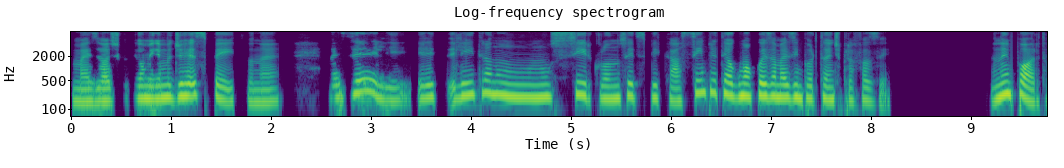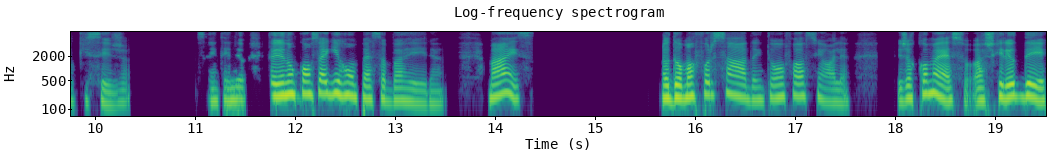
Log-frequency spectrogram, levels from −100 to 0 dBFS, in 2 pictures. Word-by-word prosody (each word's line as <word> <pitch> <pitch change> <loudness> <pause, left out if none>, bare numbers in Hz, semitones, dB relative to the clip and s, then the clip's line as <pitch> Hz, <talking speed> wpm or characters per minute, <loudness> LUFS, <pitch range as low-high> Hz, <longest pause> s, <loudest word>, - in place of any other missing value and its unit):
Mas 155 -1 -3
eu 160 - 0
acho 160 0 -3
que 185 - -31
tem 190 -1 -3
o - - +2
mínimo 190 +1 +3
de 200 +2 +2
respeito, 195 -7 -1
né. 150 +1 -6 0.5
Mas 195 +2 -5
ele 235 -10 -1 0.4
ele 185 +6 -2
entra 245 +2 0
num 210 -3 +2
num 200 +1 +1
círculo, 200 -3 -3
eu - - 0
não 190 - 0
sei 215 +2 -2
te - - -14
explicar, 185 -4 -6
sempre 260 - -2
tem 245 - +1
alguma 215 0 +4
coisa 215 -1 +3
mais 200 0 +2
importante 185 -1 -1
para 170 - -9
fazer. 165 -2 -9 1.0
Não 190 +6 +3
importa 190 -10 +3
o 160 - -17
que 160 - -17
seja, 145 -2 -8 0.7
você 160 - -11
entendeu? 170 +2 -4 0.2
Então 215 - +1
ele 220 - +8
não 240 +1 +7
consegue 240 +1 +3
romper 215 -4 +1
essa 180 0 -3
barreira, 150 -4 -6 0.4
mas 210 -1 +1 1.3
eu 190 - +6
dou 200 0 +7
uma 205 +2 +5
forçada 225 -4 -1
então 175 +3 -4
eu 205 - 0
falo 215 0 -1
assim: 210 -1 -7
"Olha" 155 -3 -8 0.5
eu 160 - -4
já 190 +1 +1
começo 225 -8 +1
acho 165 +1 -2
que 215 - +2
ele 200 0 +6
odeia 205 -5 +4
195 Hz, 190 wpm, -22 LUFS, 170-215 Hz, 1.3 s, ele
